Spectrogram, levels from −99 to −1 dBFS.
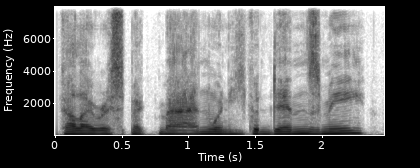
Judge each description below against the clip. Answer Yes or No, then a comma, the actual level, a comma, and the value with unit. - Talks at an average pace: Yes, average, 195 wpm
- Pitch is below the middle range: Yes, low, 120 Hz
